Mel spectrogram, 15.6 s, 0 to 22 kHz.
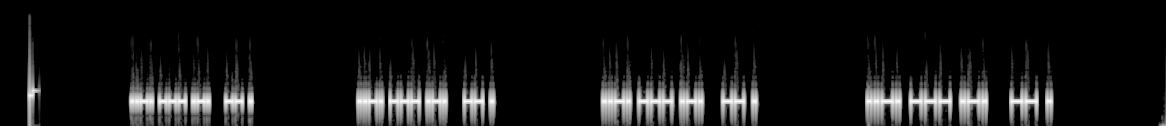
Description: Morse code, heard as a keyed tone, about 31 wpm, 700 Hz. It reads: FOR ME FOR ME FOR ME FOR ME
